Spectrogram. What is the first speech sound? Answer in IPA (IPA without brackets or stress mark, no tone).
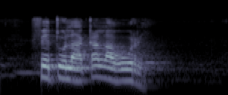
f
